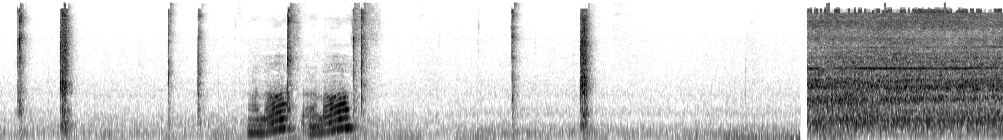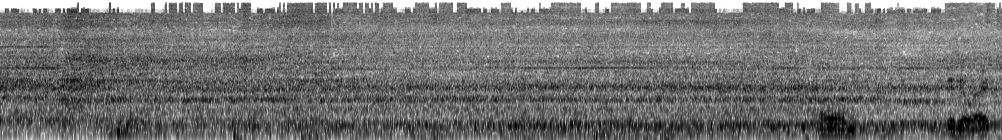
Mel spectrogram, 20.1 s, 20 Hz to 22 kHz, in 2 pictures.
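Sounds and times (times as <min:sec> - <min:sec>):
hair dryer blowing: 0:08.1 - 0:20.0.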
